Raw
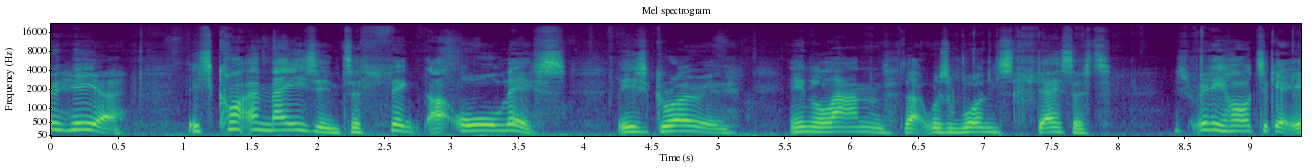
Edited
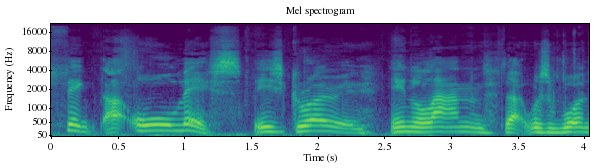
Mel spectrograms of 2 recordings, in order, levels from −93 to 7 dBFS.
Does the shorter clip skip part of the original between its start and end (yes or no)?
yes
